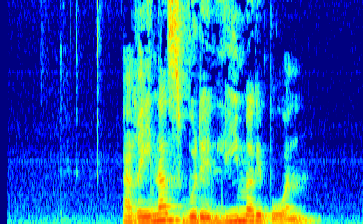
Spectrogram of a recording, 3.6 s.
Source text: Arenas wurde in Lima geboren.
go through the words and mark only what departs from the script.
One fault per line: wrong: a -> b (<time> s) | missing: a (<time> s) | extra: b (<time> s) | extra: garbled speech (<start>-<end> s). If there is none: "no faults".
no faults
